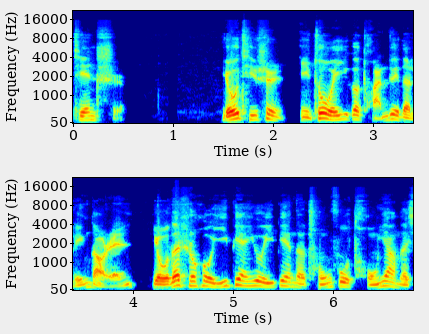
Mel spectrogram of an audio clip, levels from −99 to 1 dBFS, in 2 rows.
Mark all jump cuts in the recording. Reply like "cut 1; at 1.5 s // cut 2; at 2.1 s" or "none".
cut 1; at 4.1 s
